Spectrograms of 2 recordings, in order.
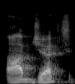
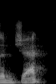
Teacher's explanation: object the first syllable is stressed and object the second syllable is stressed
